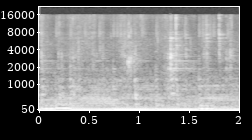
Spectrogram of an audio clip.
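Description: Hand ratchet turning off a 15 mm wiper arm nut, giving a few scattered clicks, over steady background music.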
